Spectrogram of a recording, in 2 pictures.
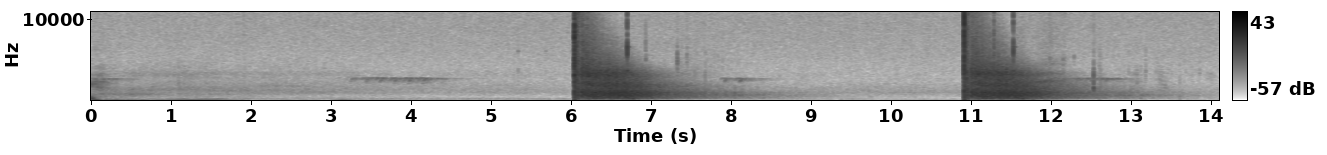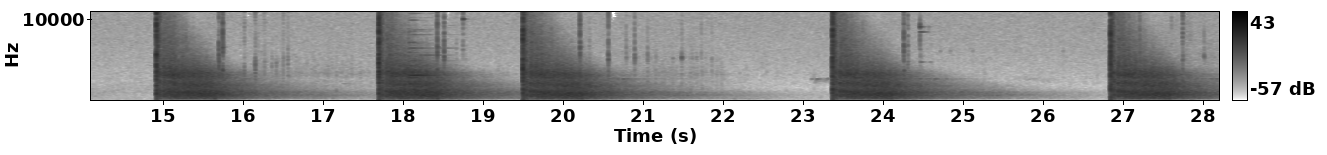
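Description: Seven single shots from a Springfield EMP, a compact 1911 pistol in 9mm, fired slowly a few seconds apart, each followed by a long fading echo.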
